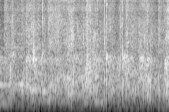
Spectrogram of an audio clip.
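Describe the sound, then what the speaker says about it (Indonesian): Audience clapping during a spoken religious lecture, a brief, lively burst of applause with scattered voices and murmurs running under it. "Tepuk tangan dong"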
